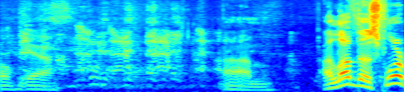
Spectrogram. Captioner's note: laughter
